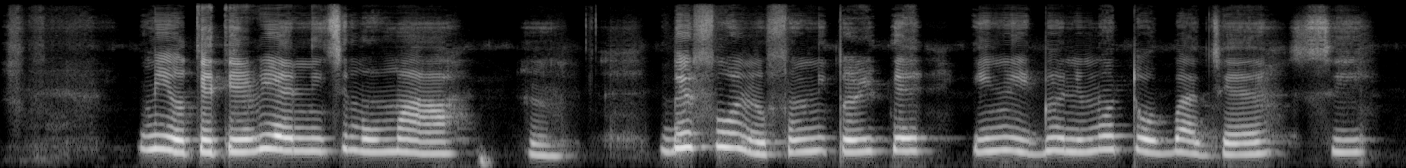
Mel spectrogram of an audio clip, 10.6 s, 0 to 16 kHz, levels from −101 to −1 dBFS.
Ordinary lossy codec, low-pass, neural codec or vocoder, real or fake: none; 14.4 kHz; codec, 32 kHz, 1.9 kbps, SNAC; fake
